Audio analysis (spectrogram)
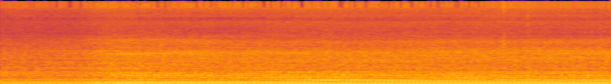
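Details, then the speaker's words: Replacement Briggs & Stratton single-cylinder engine, restarted after it failed to start the day before, drive pulleys recently changed, with the brake released: an even, steady thump under light load. Normal running while breaking in. "putting a little bit of load on the engine breaker in"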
